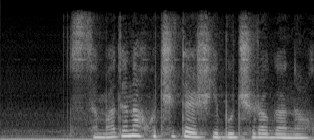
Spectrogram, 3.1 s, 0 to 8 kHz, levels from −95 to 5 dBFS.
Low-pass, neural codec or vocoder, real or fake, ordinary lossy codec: 7.2 kHz; codec, 16 kHz in and 24 kHz out, 1 kbps, XY-Tokenizer; fake; none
